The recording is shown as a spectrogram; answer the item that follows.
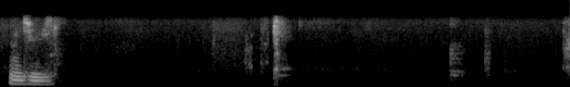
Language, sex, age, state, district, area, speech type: Dogri, male, 18-30, Jammu and Kashmir, Udhampur, rural, conversation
